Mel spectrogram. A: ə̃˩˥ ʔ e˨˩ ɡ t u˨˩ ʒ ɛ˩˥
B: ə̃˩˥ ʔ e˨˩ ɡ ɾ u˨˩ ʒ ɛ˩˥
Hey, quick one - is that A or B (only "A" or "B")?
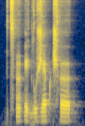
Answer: B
